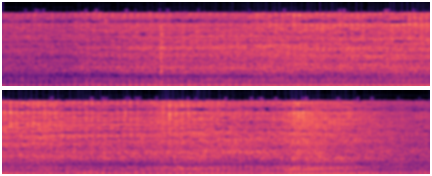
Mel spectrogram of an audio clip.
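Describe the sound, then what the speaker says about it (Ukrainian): A tractor engine runs at a steady, loud idle-like rumble throughout, close by and unbroken, with no talk over it. "До речі, Вова, кажуть, і автівка витягував з багнюки цим трактором."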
